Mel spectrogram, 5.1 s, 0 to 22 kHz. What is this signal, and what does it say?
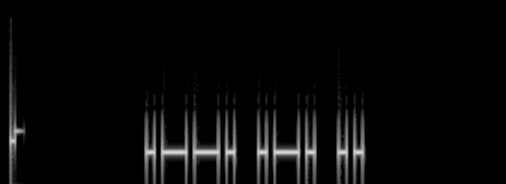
Morse code, heard as a keyed tone, about 15 wpm, 700 Hz. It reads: PRI
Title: Top Three Letter Combinations in Words 15wpm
